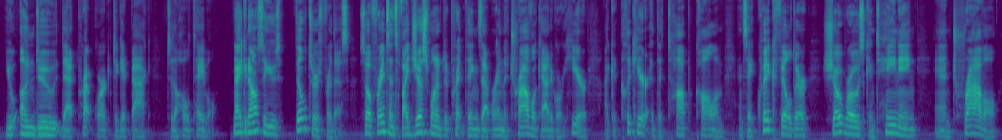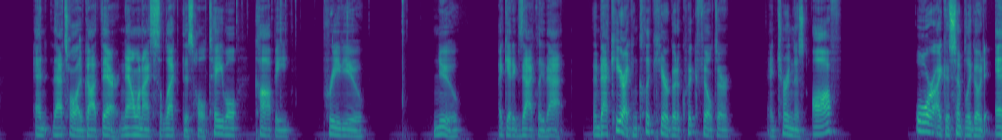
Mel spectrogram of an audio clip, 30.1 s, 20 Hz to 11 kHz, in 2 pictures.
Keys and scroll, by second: 18.4 super+c, 19.4 super+p, 19.5 r, 20.6 super+Return, 20.9 super+n.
